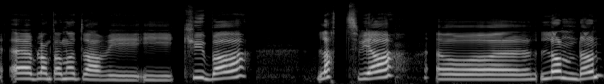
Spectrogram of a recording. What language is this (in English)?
Norwegian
